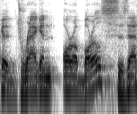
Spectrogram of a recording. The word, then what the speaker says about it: Ouroboros: Yeah, and you've got 3 dragons on her, and it looks like a dragon Ouroboros.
